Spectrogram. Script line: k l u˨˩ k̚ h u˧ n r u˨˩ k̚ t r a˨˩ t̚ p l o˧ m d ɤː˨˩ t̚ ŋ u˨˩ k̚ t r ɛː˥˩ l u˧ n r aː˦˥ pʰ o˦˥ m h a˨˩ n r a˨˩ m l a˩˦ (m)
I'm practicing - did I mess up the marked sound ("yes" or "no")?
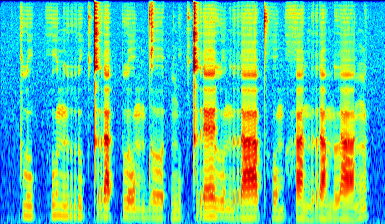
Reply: yes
